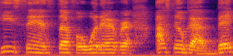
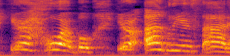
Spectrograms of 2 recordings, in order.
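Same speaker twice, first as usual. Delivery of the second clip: mock whiny insult; 9 semitones higher, 4 dB louder than usual. Veronica voiced insulting her.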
